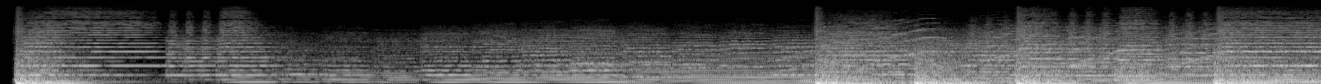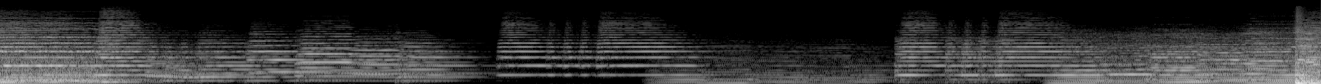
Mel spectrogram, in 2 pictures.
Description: Fanfare

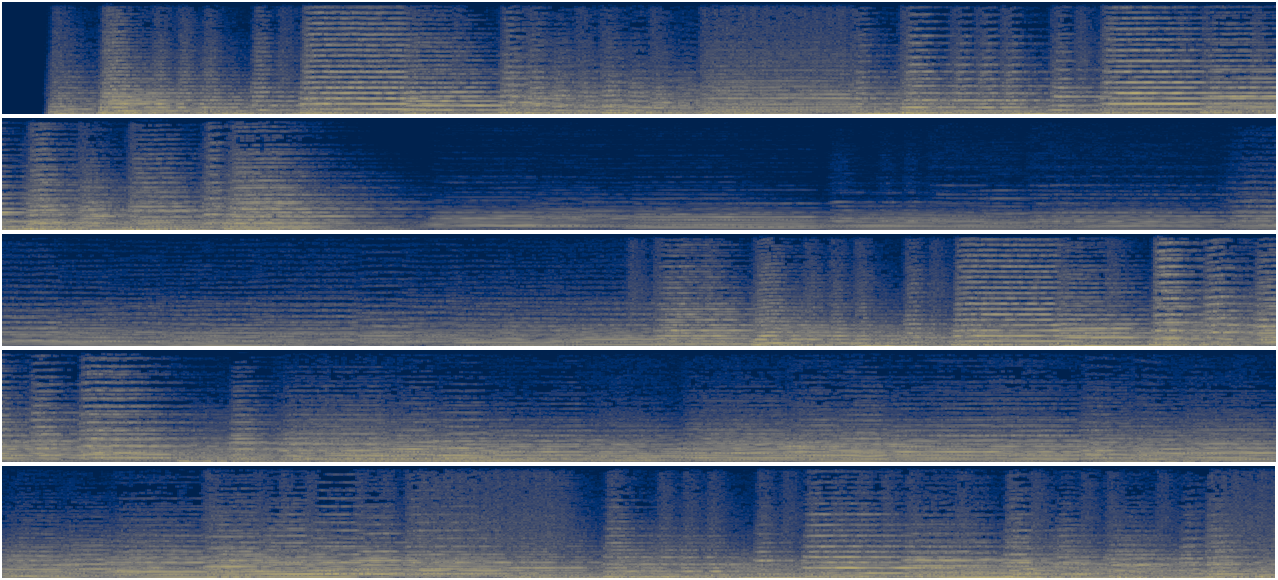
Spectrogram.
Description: Fanfare

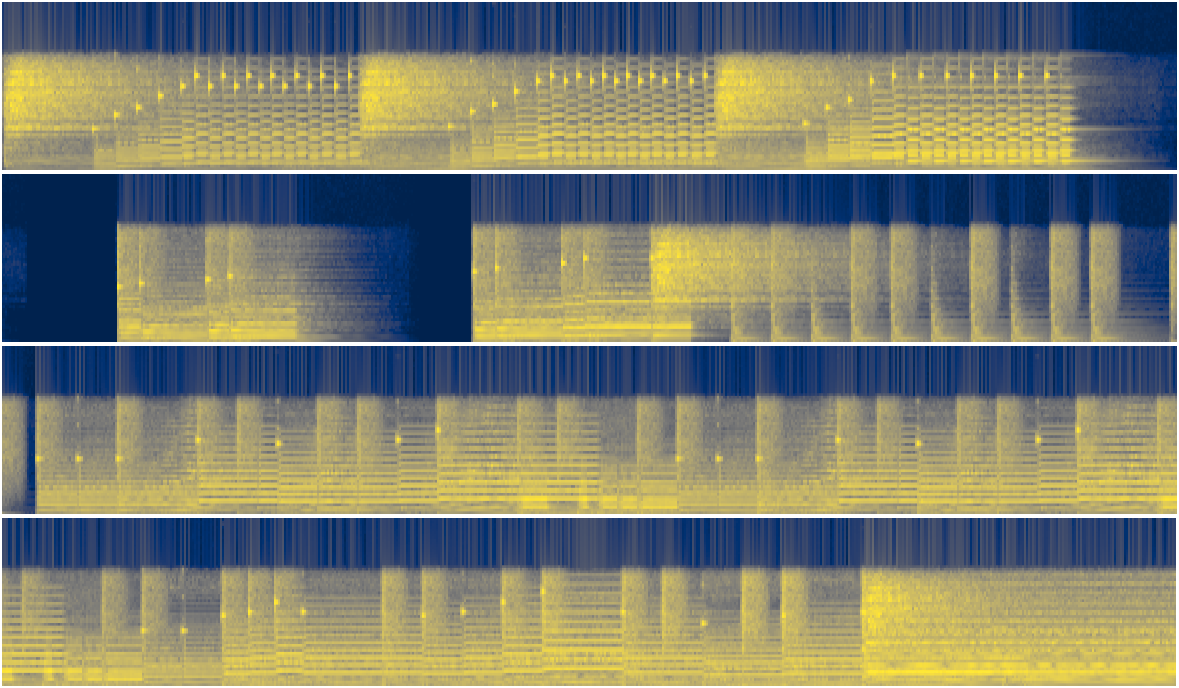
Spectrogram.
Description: Full Orchestra; Score

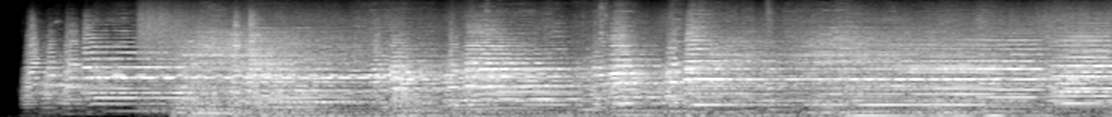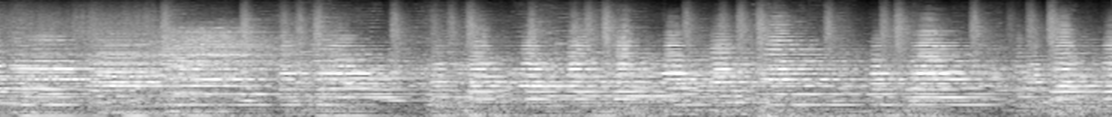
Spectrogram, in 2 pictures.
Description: fanfares coronation fanfare

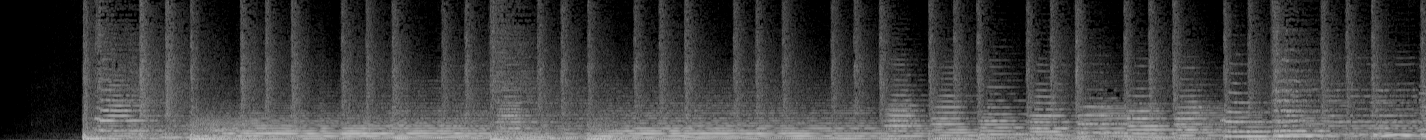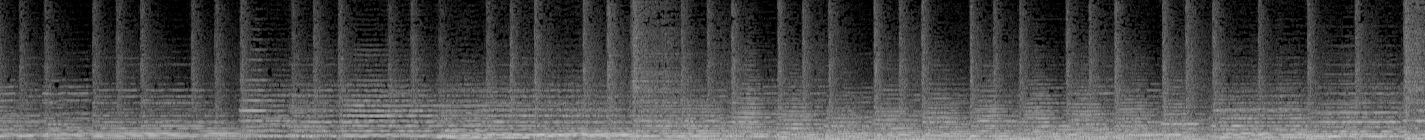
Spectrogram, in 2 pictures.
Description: Fanfare

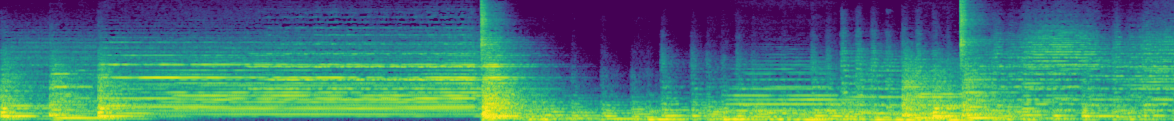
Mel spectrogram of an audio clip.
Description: Suspense Fanfare

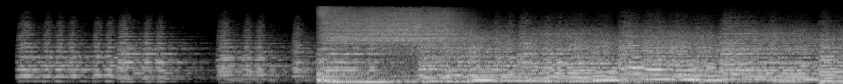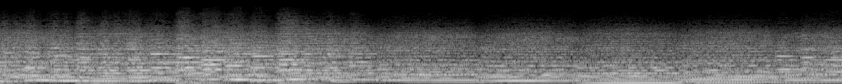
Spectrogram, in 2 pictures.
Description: Fanfare Grandioso

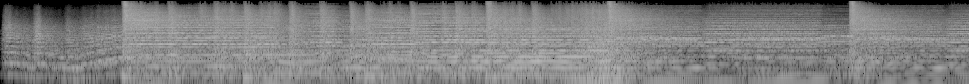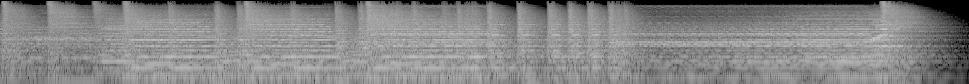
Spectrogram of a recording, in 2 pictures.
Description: Fanfare

